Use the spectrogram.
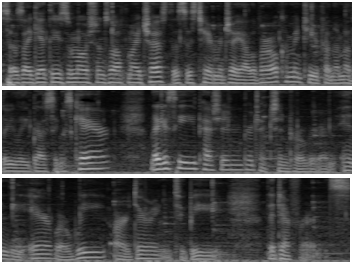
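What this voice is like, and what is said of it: Flat, monotone delivery. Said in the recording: “this will sound a little bit monotone”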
